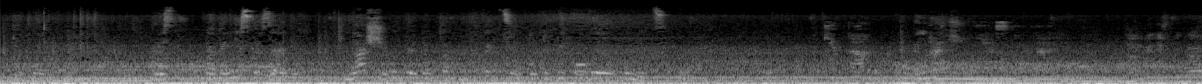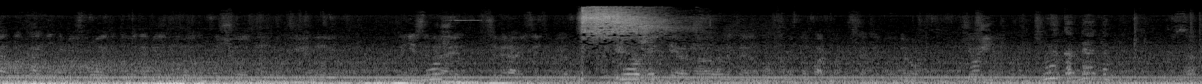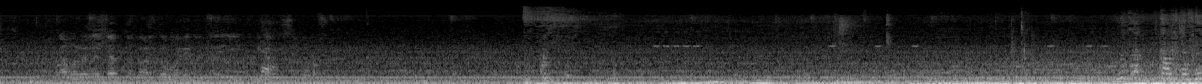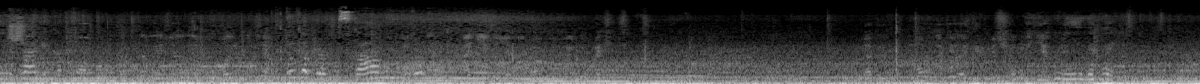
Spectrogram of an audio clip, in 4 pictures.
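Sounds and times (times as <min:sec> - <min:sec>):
compressed air hiss: 0:17.8 - 0:19.0
steady hum: 0:27.5 - 0:48.0.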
